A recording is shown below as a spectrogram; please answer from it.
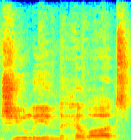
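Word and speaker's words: Hilliard: playing the two boys and jets klein and julian hillard yeah that's how you say it they both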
